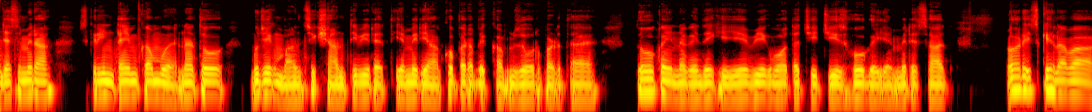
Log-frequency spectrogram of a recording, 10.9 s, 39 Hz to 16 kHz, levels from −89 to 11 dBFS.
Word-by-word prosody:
जैसे 95 +3 0
मेरा 105 -1 +2 0.3
screen 105 -1 +1
time 100 +1 +2
कम 100 0 +1
हुआ 95 -3 +2
है - - -5
ना 95 - +3
तो, 100 0 +1 0.3
मुझे 105 +1 +3
एक 105 - 0
मानसिक 85 -2 0
शांति 85 +2 -1
भी 95 0 +2
रहती 85 0 -2
है, 90 - +2
मेरी 95 -1 +2
आँखों 80 - -1
पर - - 0
अब - - -1
एक - - 0
कम - - 0
ज़ोर 90 0 +1
पड़ता 85 - -2
है। 85 - -5 0.4
तो 115 0 +3
कहीं 110 -4 +2
न 95 +1 +1
कहीं 90 0 +1
देखिए 90 -1 0
ये 95 - +2
भी 95 +1 +1
एक 90 - 0
बहुत 90 0 -1
अच्छी 90 0 -2
चीज़ 90 -1 -1
हो 90 0 +2
गई 85 -1 0
है 85 - -1
मेरे 85 +1 -1
साथ। 85 0 -2 0.7
और 130 +1 +3
इसके 125 +1 0
अलावा 105 -3 +2
95 Hz, 240 wpm, -21 LUFS, 90-105 Hz, 0.7 s, ना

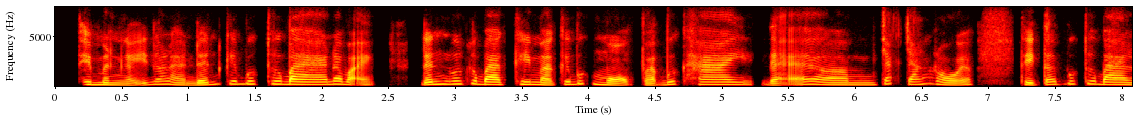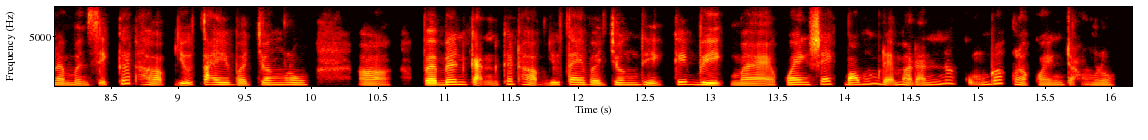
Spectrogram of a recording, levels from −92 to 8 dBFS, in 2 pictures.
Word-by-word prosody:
Thì 250 - +2
mình 215 -3 +1
nghĩ 180 0 -2
đó 260 +4 -2
là 215 -7 -1
đến 205 +7 0
cái 285 -2 -4
bước 290 0 -3
thứ 285 - -1
3 245 -3 +7
đó 275 +2 +3
bạn. - - +3 0.4
Đến 250 +5 +4
bước 295 - 0
thứ 310 - 0
3 245 -3 +8
khi 250 -2 +1
mà 210 -4 +4
cái 250 +6 -2
bước 310 +1 -4
1 220 -6 +4
và 190 - +2
bước 250 +2 -2
2 240 -1 +1
đã, 230 +7 +1
ờ, 215 -2 +1 0.2
chắc 310 - -3
chắn 255 +4 -1
rồi 210 -8 +1
á, - - -2 0.4
thì 210 -2 +4
tới 240 +5 -1
bước 295 +3 -8
thứ 295 -2 -3
3 230 -3 +4
là 205 -2 -1
mình 190 -2 -8
sẽ - - -4
kết 325 +1 -4
hợp 190 - -2
giữa 180 -1 -2
tay 225 -2 +2
và 195 -3 -4
chân 215 +3 -4
luôn. 215 -1 -3 0.4
Ờ, - - -2 0.3
và 200 -1 +7
bên 240 +4 +2
cạnh 240 - +1
kết 265 - -6
hợp - - -2
giữa 210 - -4
tay 225 -1 +1
và 200 -3 -3
chân 215 -1 -3
thì 195 -4 -5
cái 240 0 0
việc 195 -4 +4
mà 185 -2 -3
quan 225 +1 0
sát 265 +3 +3
bóng 255 +8 0
để - - 0
mà 245 - -3
đánh 240 +7 -5
nó 330 - -7
cũng 240 - -8
rất 325 +5 -4
là 190 - -3
quan 195 0 -7
trọng - - -8
luôn. 195 0 -7
230 Hz, 265 wpm, -24 LUFS, 205-260 Hz, 0.4 s, 3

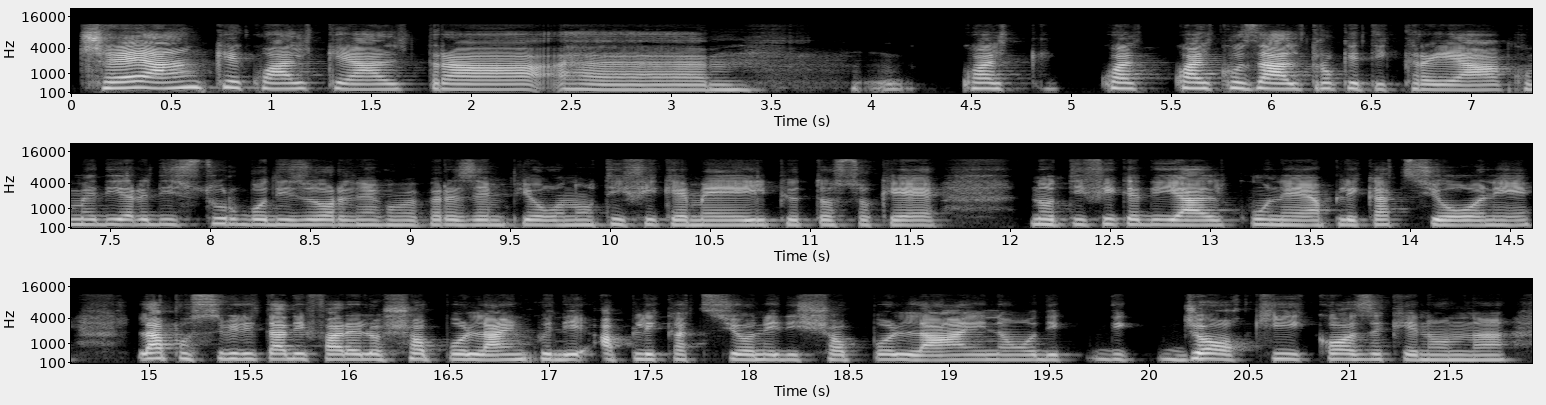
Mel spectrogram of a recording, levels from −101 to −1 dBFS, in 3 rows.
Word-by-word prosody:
c'è 255 0 +3
anche 270 +1 +6
qualche 235 -1 0
altra, 205 -2 +1
ehm, 190 0 -7 0.6
mhmm, 225 -3 -14 0.3
qualc 240 -1 0 0.4
qual 245 -2 +3
qualcos'altro 240 -2 +4
che 235 -1 -2
ti 210 -1 -11
crea, 195 -2 +1
come 205 -1 -5
dire 200 0 -3
disturbo, 205 +1 -5
disordine, 190 -1 -4
come 185 -1 -7
per 190 +2 -6
esempio 190 0 -4
notifiche 190 +1 -5
mail, 185 0 -1
piuttosto 190 0 -7
che 185 0 -3 0.4
notifiche 205 0 -3
di 195 0 -2
alcune 185 +1 0
applicazioni, 185 0 -3 0.3
la 235 +2 +8
possibilità 220 -1 0
di 220 - 0
fare 205 0 +3
lo 210 - +1
shop 215 +2 -3
online 205 0 +4
quindi 205 -2 +1
applicazioni 205 -1 -1
di 195 0 -5
shop 195 0 -6
online 195 -1 +2
o 190 0 -5
di 195 0 -5
di 205 -3 -10
giochi, 215 0 0
cose 210 0 -1
che 205 -2 -4
non 190 0 -3
200 Hz, 125 wpm, -24 LUFS, 190-215 Hz, 0.6 s, la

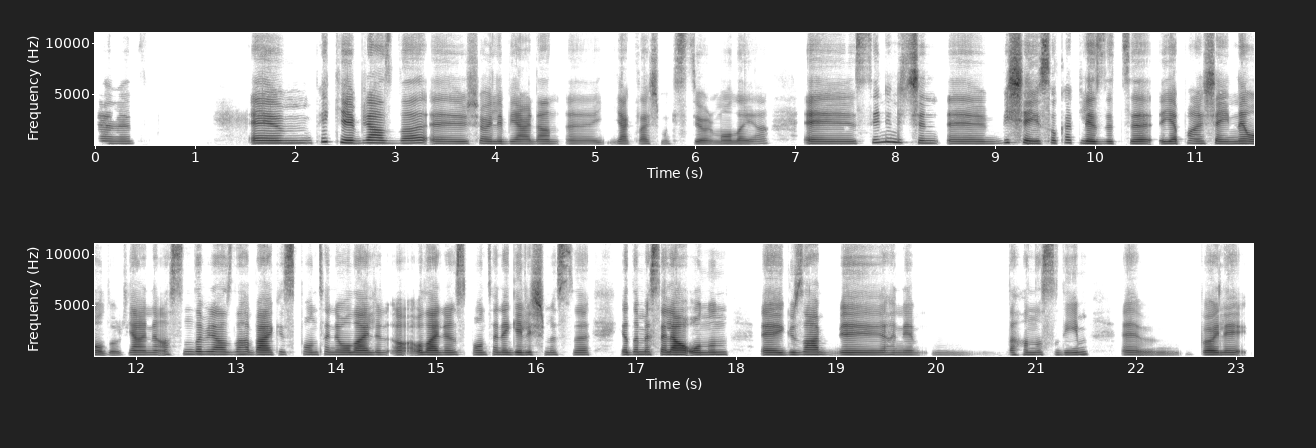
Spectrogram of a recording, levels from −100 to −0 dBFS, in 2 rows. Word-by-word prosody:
Evet. 210 0 -8 1.2
Emm, 235 0 0
peki, 285 -10 +2
biraz 250 -3 +2
da, 235 +3 0
eee, 200 -1 -4
şöyle 200 -3 -5
bir - - -7
yerden, 185 0 -3
ııı, 170 -2 -11
yaklaşmak 175 -1 -8
istiyorum 170 -1 -8
olaya. 175 +5 -8 0.4
Eee, 195 0 -1
senin 300 +10 -3
için, 240 -6 -1
eee, 195 -1 -3
bir 210 +9 -7
şeyi 230 -6 +7
sokak 255 +2 -3
lezzeti 195 -1 +1
yapan 205 +2 -1
şey 200 -1 -2
ne 215 0 +3
olur? 165 -4 -2
Yani, 190 0 0
aslında 230 +1 -4
biraz 220 -2 0
daha 220 -1 -3
belki 210 +1 +5
spontane 210 0 -4
olayları 200 -1 +4
a 185 -2 -3
olayların 200 0 +6
spontane 205 0 -4
gelişmesi 200 0 -2 0.3
ya 210 0 -2
da 220 - -2
mesela 210 -1 +8
onun, 210 +2 -1 0.3
eee, 195 -1 +4
güzel 215 +3 +3 0.2
b 195 - -1
eee, 190 -1 +1
hani, 185 -2 -6 0.2
b 180 - -23 0.7
daha, 200 +1 -7
nasıl 200 -2 -6
diyeyim, 195 +4 -5 0.3
eee, 185 0 -4 0.6
böyle, 190 +1 +3
200 Hz, 130 wpm, -27 LUFS, 190-220 Hz, 1.2 s, mesela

